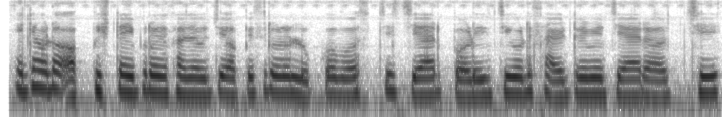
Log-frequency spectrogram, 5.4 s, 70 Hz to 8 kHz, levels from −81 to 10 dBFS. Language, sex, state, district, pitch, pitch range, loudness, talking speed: Odia, male, Odisha, Khordha, 175 Hz, 165-190 Hz, -15 LUFS, 220 wpm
